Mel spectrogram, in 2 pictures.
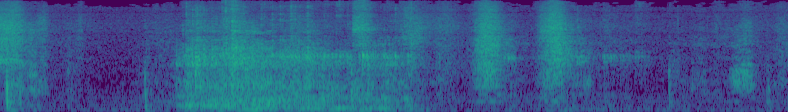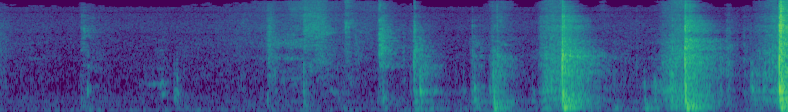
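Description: An office chair squeaks as a man shifts in the seat.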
